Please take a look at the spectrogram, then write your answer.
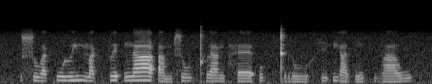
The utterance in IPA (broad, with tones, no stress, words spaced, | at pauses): su˩˦a̯kwɯː˦˥j ma˨˩k̚pe˥˩ʔ naː˥˩ ʔa˩˦msuː˦˥kʰla˧ŋ hɛː˧ʔu˥˩k̚truː˩˦ hi˦˥ʔja˨˩t̚ ŋɯ˦˥k̚ba˦˥w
